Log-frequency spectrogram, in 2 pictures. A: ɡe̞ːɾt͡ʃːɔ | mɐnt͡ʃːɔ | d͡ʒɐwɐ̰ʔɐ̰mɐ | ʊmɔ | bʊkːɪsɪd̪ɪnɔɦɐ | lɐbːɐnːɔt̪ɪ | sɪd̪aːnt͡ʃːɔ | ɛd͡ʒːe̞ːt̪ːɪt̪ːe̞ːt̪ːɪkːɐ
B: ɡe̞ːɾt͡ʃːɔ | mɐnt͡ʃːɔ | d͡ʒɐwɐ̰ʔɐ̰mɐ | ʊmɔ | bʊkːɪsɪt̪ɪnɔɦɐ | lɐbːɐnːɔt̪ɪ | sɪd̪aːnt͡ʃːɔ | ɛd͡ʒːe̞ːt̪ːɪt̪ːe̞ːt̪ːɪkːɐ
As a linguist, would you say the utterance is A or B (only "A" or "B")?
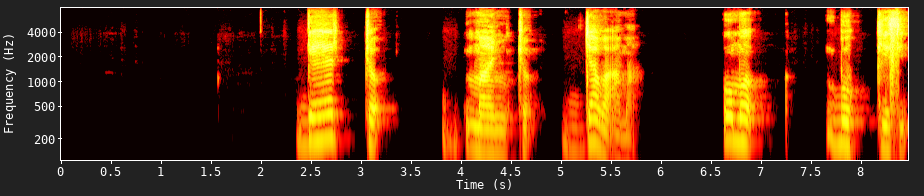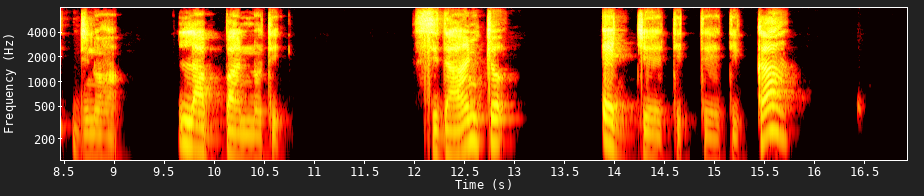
A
